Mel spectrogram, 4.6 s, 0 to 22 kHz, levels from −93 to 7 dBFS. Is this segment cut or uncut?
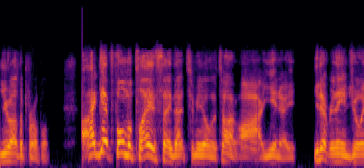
cut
